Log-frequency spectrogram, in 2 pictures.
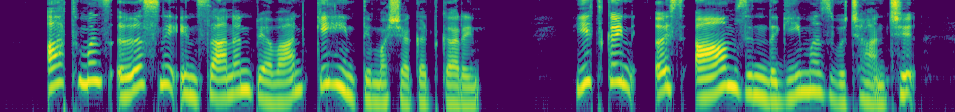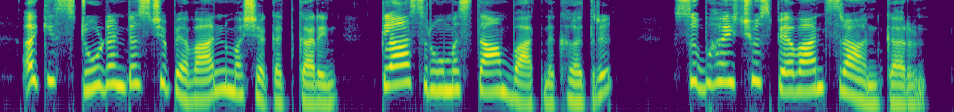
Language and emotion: Kashmiri, neutral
